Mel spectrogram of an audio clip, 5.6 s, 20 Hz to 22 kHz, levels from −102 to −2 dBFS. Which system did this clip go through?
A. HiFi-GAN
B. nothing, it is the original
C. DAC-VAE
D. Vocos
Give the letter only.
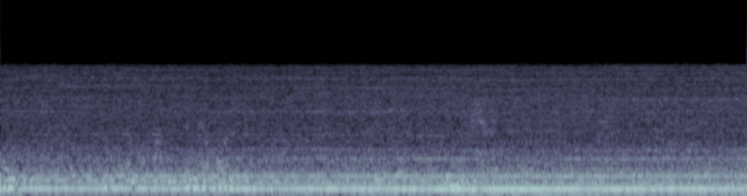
B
